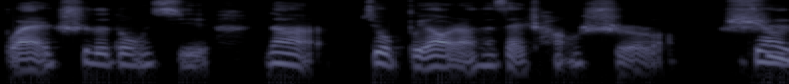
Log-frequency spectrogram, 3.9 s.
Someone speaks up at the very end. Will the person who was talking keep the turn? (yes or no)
no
